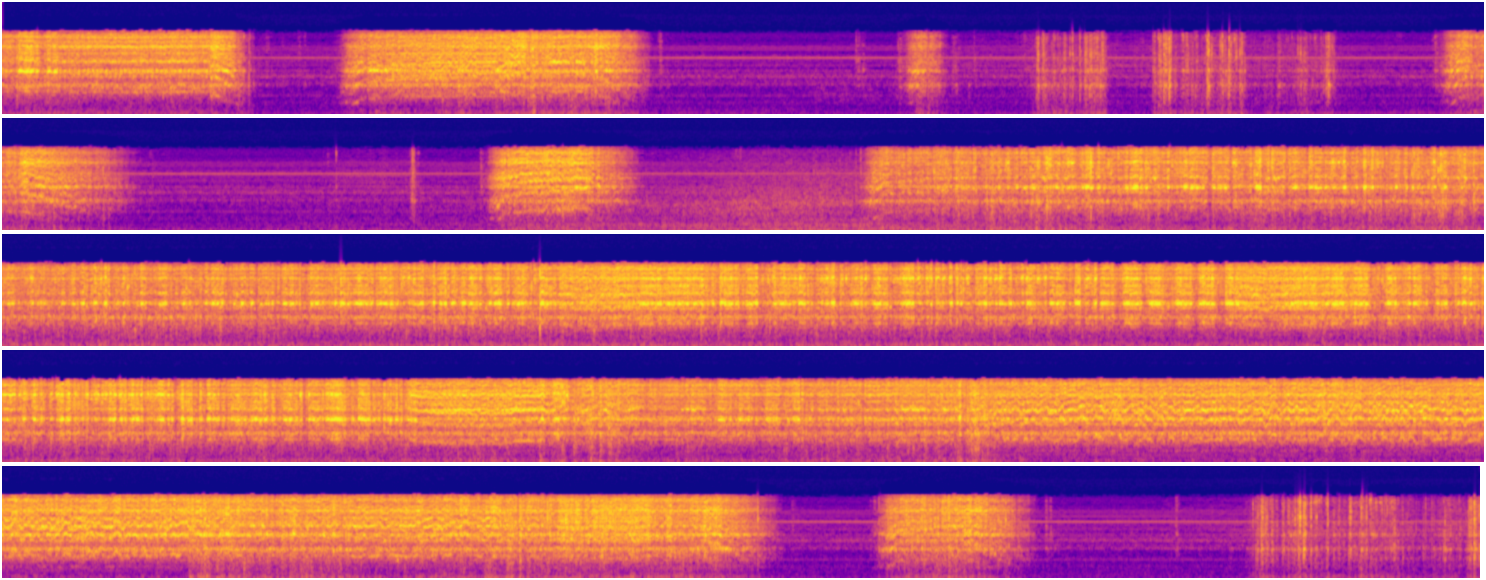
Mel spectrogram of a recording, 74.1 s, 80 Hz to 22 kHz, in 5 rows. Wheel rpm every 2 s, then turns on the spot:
230, 70, 200, 30, 10, 10, 10, 50, 0, 10, 90, 30, 220, 230, 230, 230, 240, 230, 230, 230, 230, 230, 230, 230, 220, 230, 230, 230, 220, 220, 230, 230, 220, 70, 80, 0, 10.
2-4 8-14 72-74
